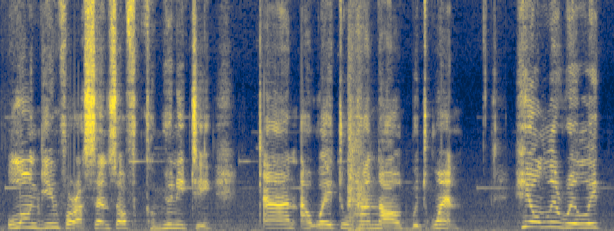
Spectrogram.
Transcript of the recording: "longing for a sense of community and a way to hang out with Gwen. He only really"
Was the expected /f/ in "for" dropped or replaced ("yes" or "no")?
no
